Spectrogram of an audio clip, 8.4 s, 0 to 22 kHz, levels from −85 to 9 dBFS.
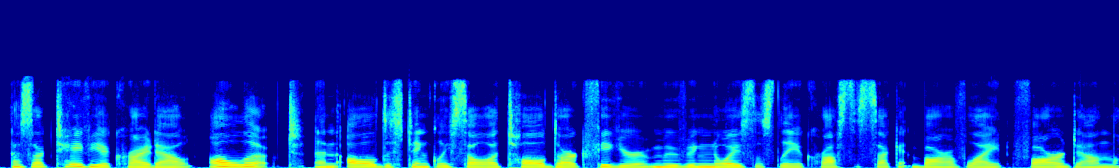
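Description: No technical faults can be heard anywhere in the speech.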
